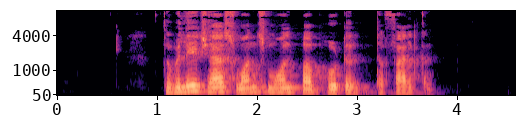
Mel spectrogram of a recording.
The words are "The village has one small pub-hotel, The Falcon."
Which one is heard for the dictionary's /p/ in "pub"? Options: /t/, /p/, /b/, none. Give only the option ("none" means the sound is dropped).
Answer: /p/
